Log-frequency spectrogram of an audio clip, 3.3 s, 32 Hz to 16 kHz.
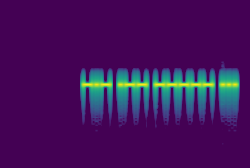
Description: Morse code, heard as a keyed tone, about 31 wpm, 700 Hz. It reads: KW0S
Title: USA Call Signs - 4 Characters - 4x Character Spacing - 30wpm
